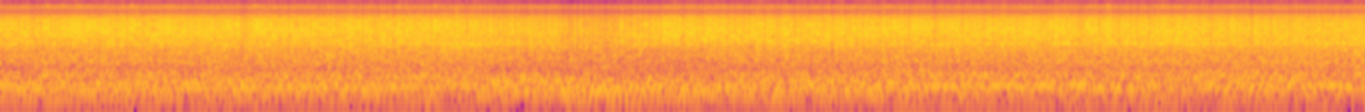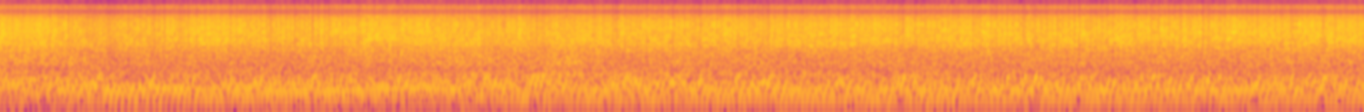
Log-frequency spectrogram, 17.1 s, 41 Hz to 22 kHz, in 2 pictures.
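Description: The Napier-Bentley's 24-litre W12 Napier Lion aero engine running steadily at idle, very loud, its pitch wavering slightly, with flames spitting from the short exhaust stubs.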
